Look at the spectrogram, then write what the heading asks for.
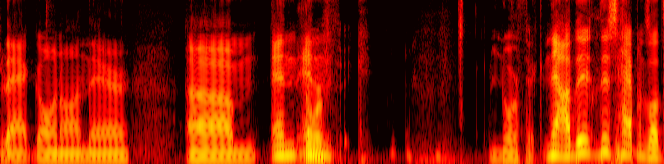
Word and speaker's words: Norfolk: I always say Norfolk. Much like the word folks. Yeah. They say Norfolk. Norfolk. That's how they say it.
